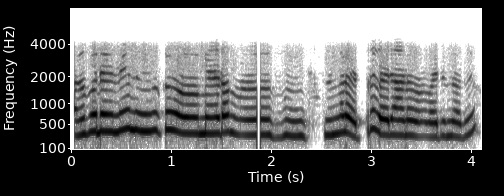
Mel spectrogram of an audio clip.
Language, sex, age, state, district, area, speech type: Malayalam, female, 30-45, Kerala, Thiruvananthapuram, rural, conversation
